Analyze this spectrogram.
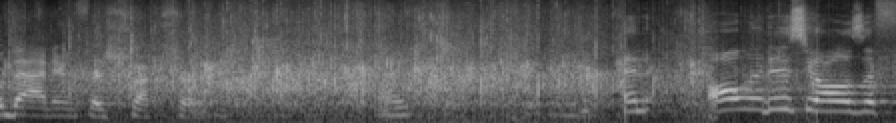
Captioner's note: applause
